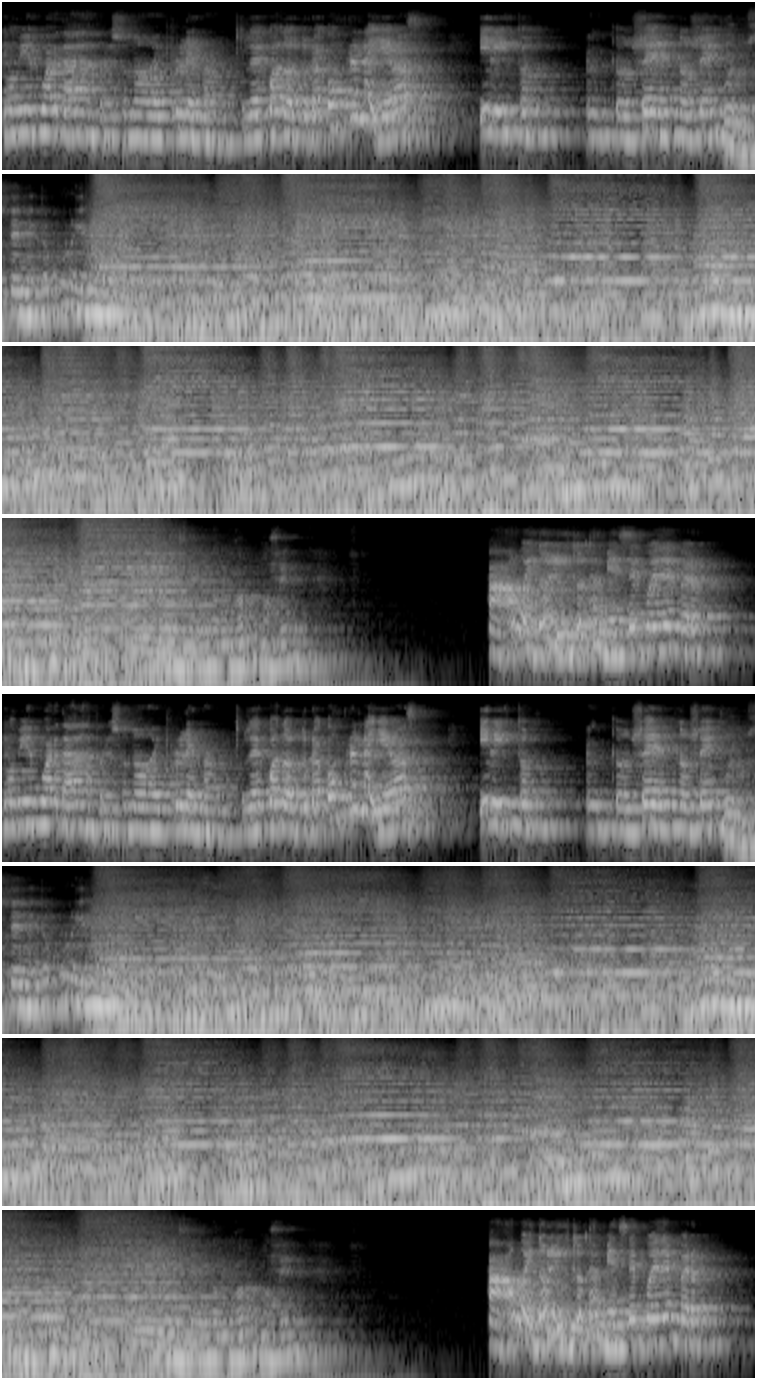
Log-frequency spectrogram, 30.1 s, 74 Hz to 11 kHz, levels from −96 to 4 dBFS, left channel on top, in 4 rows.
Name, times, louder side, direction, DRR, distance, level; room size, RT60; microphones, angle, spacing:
voice 1, 0.0-2.1 2.4-4.1 4.8-5.3 5.8-7.2 8.8-9.1 15.1-15.4 15.7-16.1 27.5-29.5, right 1 dB, 30° right, 4 dB, 5.2 m, -31 dB
voice 2, 7.2-13.4 14.3-16.9 17.2-19.8 20.4-23.4 24.0-25.6, equal, 15° left, 3 dB, 4.1 m, -32 dB
sound 1, 8.3-25.8, left 1 dB, 50° left, 2.6 m, -28 dB
28.5 x 17.5 x 7.6 m, 1.1 s
head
